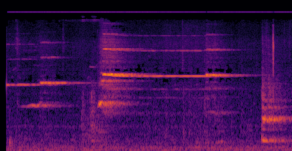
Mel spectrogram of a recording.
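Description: A Japanese bamboo flute in the hayashi ensemble plays long, shrill held notes. One note rises slightly about half a second in, then it leaps to a higher, louder note held for over two seconds. Just before the end, another instrument or voice comes in.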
